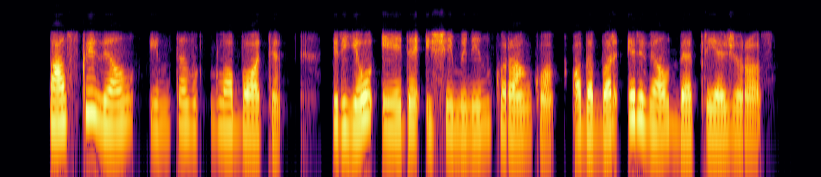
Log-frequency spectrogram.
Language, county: Lithuanian, Kaunas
